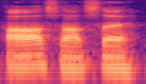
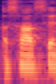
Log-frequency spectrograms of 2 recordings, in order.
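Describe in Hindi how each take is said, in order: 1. शब्द एक लंबे स्वर से शुरू होता है। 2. शब्द एक छोटे स्वर से शुरू होता है।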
